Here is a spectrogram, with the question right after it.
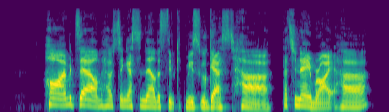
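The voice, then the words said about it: Cockney accent impression of a singer. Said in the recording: “I can't do Cockney that well. ... my impression of her ... that's how you do a responsible impression.”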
